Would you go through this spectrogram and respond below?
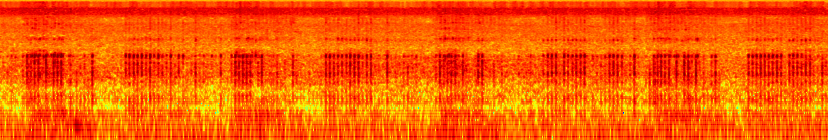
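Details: Sleeping house cat purring so it sounds like snoring; a continuous deep rumbling with regular breath-paced pulses about every three-quarters of a second, alternating in strength, in a quiet indoor setting.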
